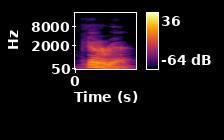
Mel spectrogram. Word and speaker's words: Chinneroth: Now it says in the plain south of Chinneroth. What is that? Chinneroth. You have any idea what that means? Kinneret is another pronunciation for that.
